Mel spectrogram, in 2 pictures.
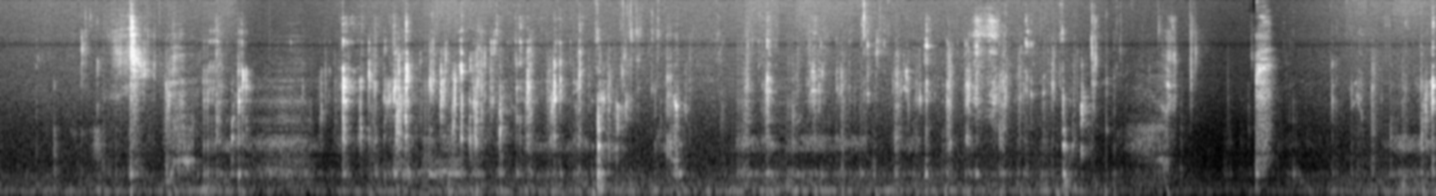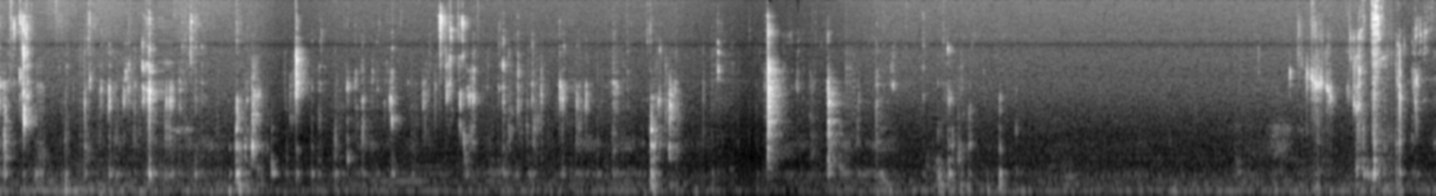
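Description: Close-up chewing of soft rice porridge wrapped in gamtae seaweed: wet, sticky mouth sounds with many small irregular clicks and smacks.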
